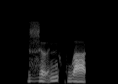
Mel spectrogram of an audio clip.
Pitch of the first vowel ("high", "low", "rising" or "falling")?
rising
